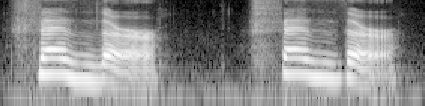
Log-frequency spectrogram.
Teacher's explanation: this is our Focus word for diagraph th it's feather feather if you put your hand on your throat when you say feather you will feel your throat vibrate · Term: vo diagraph th sound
